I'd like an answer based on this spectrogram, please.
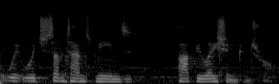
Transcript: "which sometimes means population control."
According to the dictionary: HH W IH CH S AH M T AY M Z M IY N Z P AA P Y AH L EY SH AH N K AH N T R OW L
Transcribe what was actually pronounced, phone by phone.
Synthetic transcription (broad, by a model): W W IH CH S AH M T AY M Z M IY N Z P AA P Y AH L EY SH AH N K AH N T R OW L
